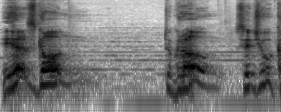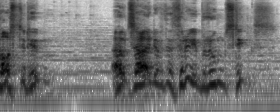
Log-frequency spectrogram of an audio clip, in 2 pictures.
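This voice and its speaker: A man voicing a wise, elderly male headmaster who speaks in a measured, courteous way, high above his own voice, with soft music behind. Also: gravelly. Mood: assured.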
